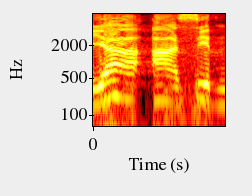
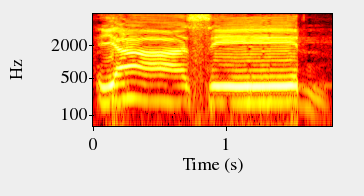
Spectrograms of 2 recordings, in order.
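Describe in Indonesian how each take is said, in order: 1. Dipisah menjadi dua kata yang terpisah. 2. Diucapkan sebagai satu kata yang mengalir. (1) "dibacanya Latinnya ya asin" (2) "tertulis Yasin"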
